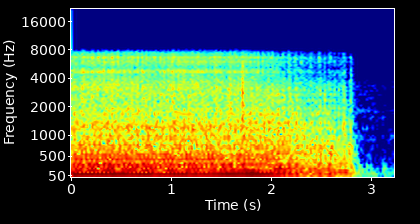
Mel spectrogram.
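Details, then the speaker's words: Mitsubishi Montero, around 2000, AC ventilation switched on with ignition on: a loud, rough droning buzz with a rattle pulsing about three times a second from the blower motor under the passenger side; began after a trip; worn bushings. "vamos a encender la ventilación y se empieza a escuchar un [Música] ruido el motor del"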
